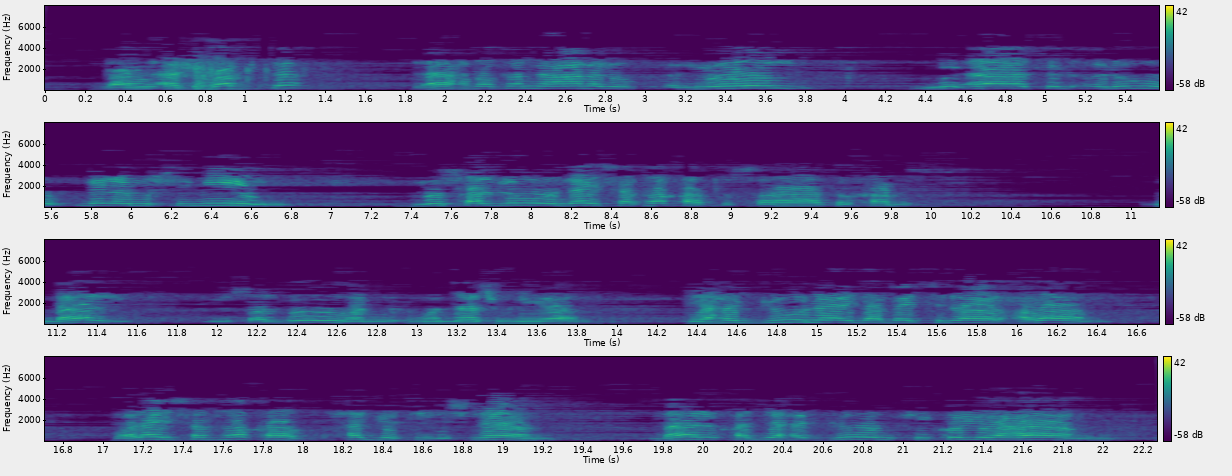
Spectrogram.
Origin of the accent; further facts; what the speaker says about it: Syria; كما يقول عندنا في الشام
